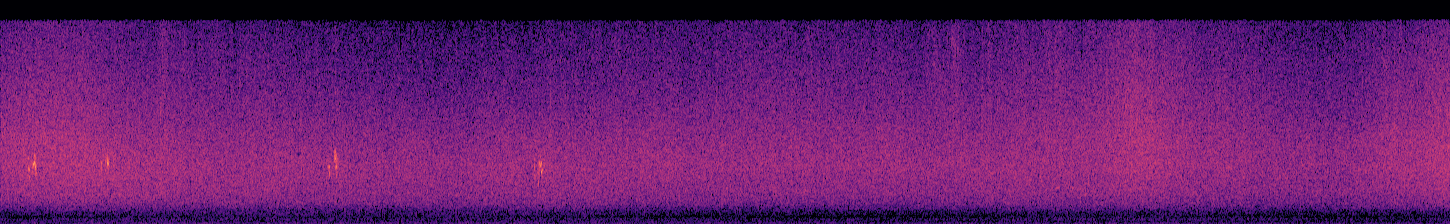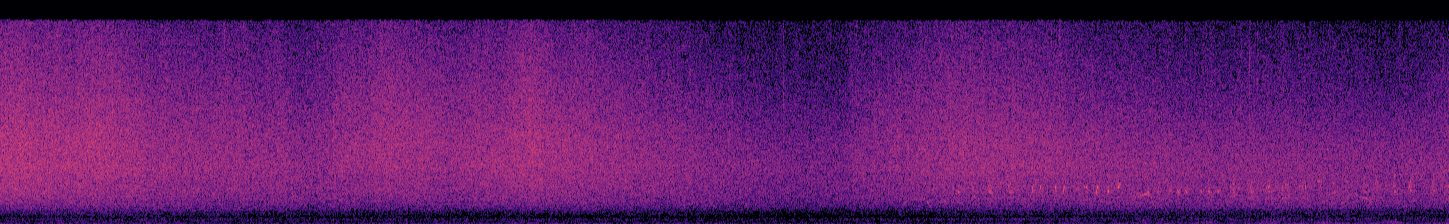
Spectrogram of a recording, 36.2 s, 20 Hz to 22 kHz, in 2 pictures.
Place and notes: workum: lieuwe klazes leane - the city, the country & me: wind-blown reed
wind-blown reed, young coots and other birds, windturbine in the distance
the city, the country & me: june 22, 2015
22 June 2015, ~14:00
